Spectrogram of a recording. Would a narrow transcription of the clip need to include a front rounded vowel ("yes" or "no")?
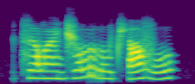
no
